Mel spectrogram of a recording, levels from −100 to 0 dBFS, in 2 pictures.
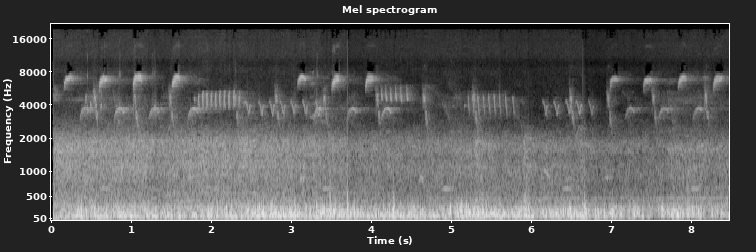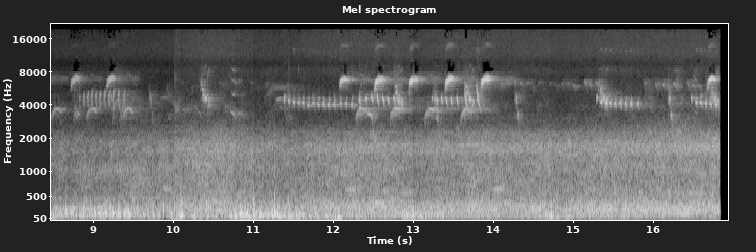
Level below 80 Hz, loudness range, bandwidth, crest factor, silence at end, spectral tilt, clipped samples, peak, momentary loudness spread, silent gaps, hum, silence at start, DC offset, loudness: -28 dBFS; 4 LU; 19.5 kHz; 16 dB; 0.1 s; -4 dB/octave; under 0.1%; -2 dBFS; 7 LU; none; none; 0 s; under 0.1%; -19 LUFS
